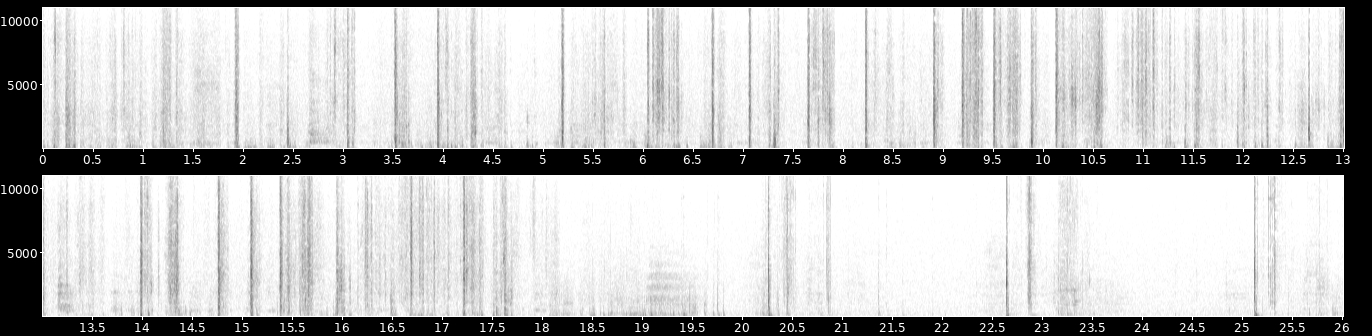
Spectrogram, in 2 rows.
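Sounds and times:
wood cracking: 0.0 - 18.2
hatchet chopping wood: 1.9 - 4.5, 5.1 - 17.8.

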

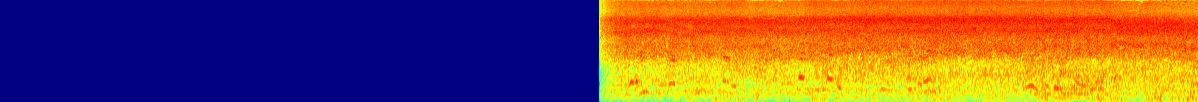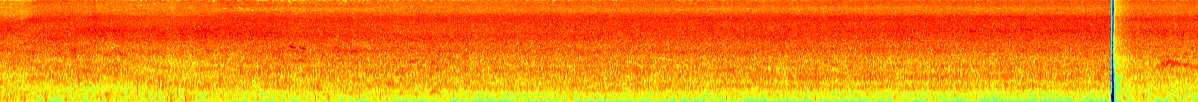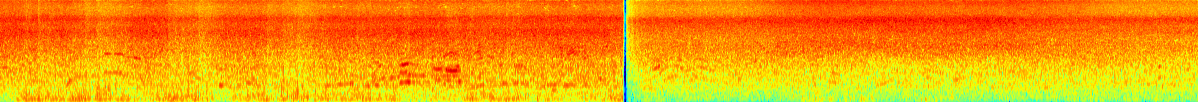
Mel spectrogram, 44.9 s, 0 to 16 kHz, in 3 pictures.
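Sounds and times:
people's voices: 7.5 - 44.9
waterfall rushing: 7.5 - 44.9.

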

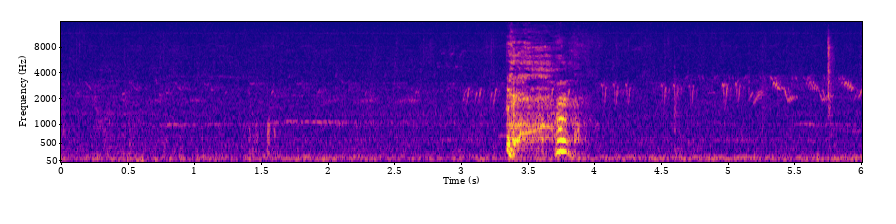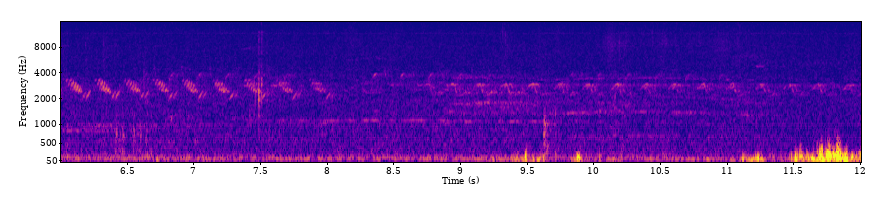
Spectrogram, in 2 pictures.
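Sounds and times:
person coughing: 3.3 - 4.0.

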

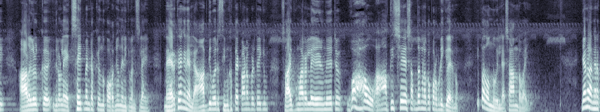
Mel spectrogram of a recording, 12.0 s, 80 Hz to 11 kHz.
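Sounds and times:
person speaking: 0.0 - 10.7
crickets chirping: 0.0 - 12.0.

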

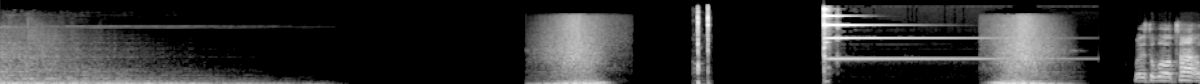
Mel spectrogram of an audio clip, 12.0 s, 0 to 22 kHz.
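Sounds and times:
bright bell strike: 8.2 - 10.2.

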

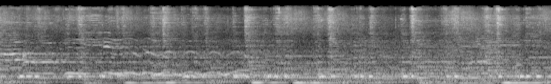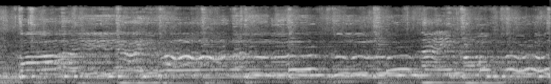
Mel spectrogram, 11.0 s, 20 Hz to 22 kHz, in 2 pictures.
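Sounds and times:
person singing with vibrato: 0.0 - 2.8, 5.7 - 11.0
instrumental accompaniment: 0.0 - 11.0.

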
